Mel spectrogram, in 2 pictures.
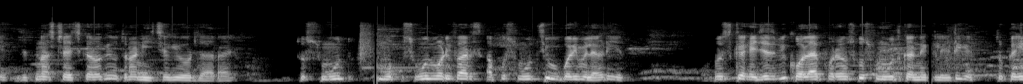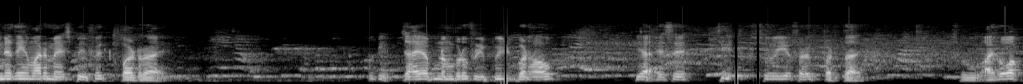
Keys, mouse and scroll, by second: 11.1-14.2 drag, 17.8-20.4 drag.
